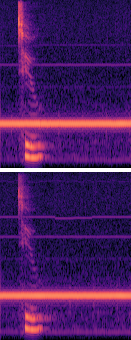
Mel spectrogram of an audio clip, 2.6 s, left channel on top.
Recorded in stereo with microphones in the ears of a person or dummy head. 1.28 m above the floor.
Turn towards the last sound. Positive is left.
turn(degrees=25)  # may be behind; listen again after turning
